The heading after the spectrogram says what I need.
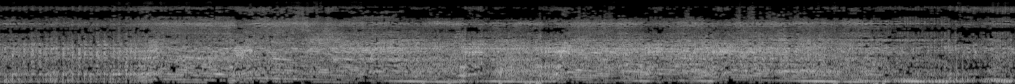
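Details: Yamaha RX King two-stroke, owner's complaint that power is fine but the engine rattles: repeated rev blips with a harsh metallic rattle on each rev; traced to the clutch housing (puringan).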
